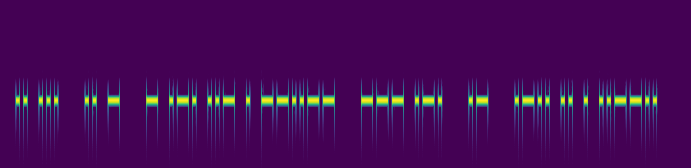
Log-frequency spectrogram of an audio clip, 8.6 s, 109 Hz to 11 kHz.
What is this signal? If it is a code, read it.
Morse code, heard as a keyed tone, about 25 wpm, 700 Hz. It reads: IS IT TRUE, OR A LIE?
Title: Sentences from Top 1600 Words 25wpm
